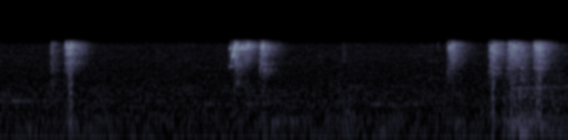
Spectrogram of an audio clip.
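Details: Young gerbils with eyes still closed, pushed out of the nest by their busy mother and exploring; thin, high squeaks come singly and in quick clusters of two or three, separated by short pauses, in a quiet room.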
